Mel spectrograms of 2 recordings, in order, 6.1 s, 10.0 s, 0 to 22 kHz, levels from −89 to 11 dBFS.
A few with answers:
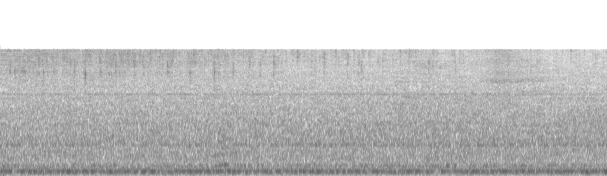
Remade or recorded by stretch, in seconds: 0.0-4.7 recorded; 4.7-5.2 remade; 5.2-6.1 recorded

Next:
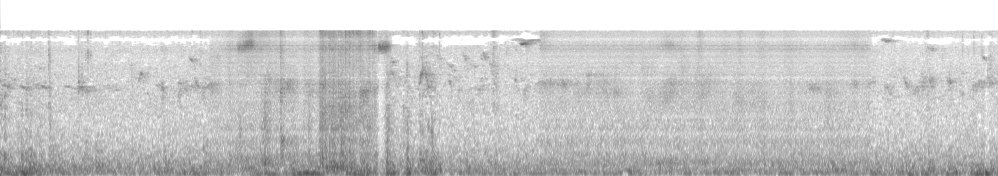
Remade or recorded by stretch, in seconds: 0.0-2.1 recorded; 2.1-3.9 remade; 3.9-5.4 recorded; 5.4-8.7 remade; 8.7-10.0 recorded

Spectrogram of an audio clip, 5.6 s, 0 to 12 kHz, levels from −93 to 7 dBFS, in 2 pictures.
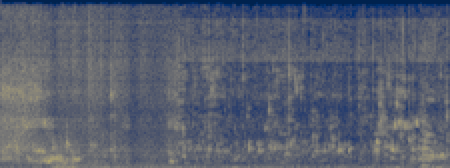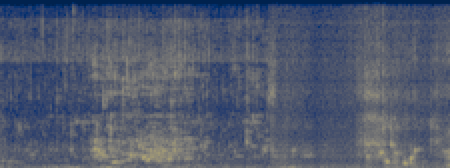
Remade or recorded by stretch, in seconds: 0.0-1.1 remade; 1.1-4.5 recorded; 4.5-5.6 remade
